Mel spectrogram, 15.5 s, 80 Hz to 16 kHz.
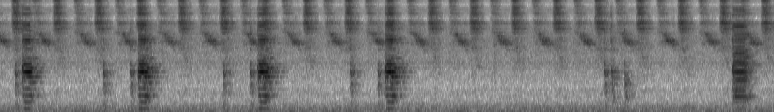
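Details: Cardiac MRI gradient noise from a GE 3T scanner with 8-channel cardiac coil scanning test phantoms: loud rhythmic knocking bursts over steady low hum, about every two and a half seconds.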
